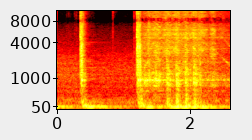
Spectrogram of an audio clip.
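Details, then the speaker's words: Mercruiser Thunderbolt V6 with Delco EST distributor upgrade, cranked while setting base timing with fuel pump disconnected, enrichment solenoid off and ignition off: a short bump, then even starter cranking with regular compression beats, no firing. "it's not starting because i don't have the carburetor hooked up or the excuse me the fuel line hooked up or the excuse me the fuel pump hooked up"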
